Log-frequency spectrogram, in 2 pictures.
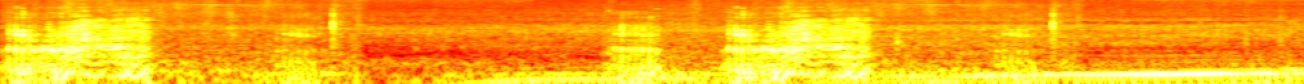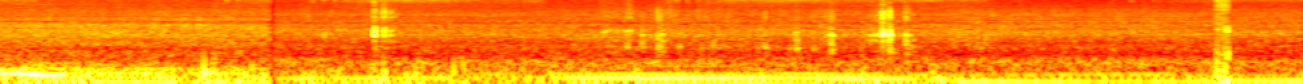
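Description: Wild boar sound effect: two loud, rough animal calls, one right at the start and one about four seconds in. After them comes a low steady hum.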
